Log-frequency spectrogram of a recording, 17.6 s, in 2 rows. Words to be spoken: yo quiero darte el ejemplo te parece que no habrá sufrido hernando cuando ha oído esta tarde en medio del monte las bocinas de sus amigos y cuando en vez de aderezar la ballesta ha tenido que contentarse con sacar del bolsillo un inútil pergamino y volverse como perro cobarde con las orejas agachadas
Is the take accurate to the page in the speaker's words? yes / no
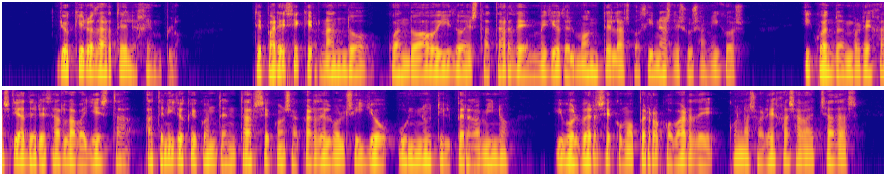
no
